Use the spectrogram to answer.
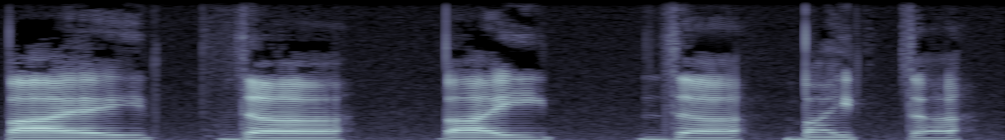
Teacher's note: the t at the end of bite and the voice th in the beginning of the are actually going to kind of blend together and make it kind of sound like one idea. · don't actually finish the t sound. You're actually going to have it connect to the beginning of the th sound. So listen to it very slowly. · So notice how I finish on the T, bite, but I don't stop it. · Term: blending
